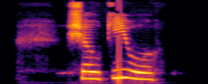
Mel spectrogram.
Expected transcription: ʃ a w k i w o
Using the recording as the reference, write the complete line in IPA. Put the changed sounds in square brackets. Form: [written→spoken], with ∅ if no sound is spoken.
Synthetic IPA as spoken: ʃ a w k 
